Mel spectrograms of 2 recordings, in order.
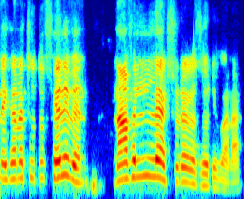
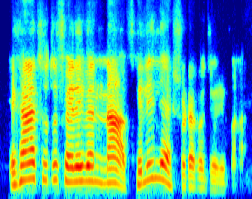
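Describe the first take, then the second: First: The pause comes before the word না. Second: The pause comes after the word না.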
